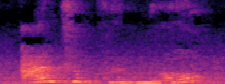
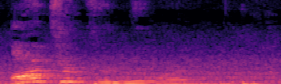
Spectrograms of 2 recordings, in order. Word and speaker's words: entrepreneur: Because we are emphasizing on the first syllable, that's why we are not going to say entrepreneur. Okay? So that's how you are going to pronounce this word entrepreneur.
